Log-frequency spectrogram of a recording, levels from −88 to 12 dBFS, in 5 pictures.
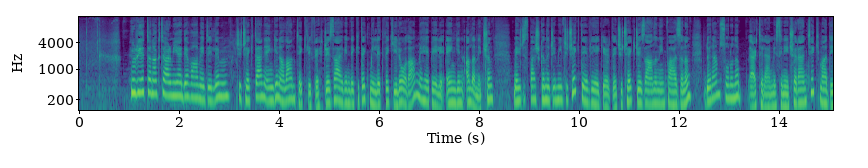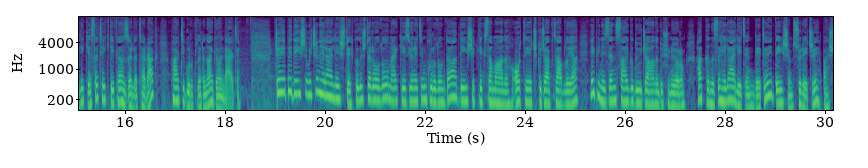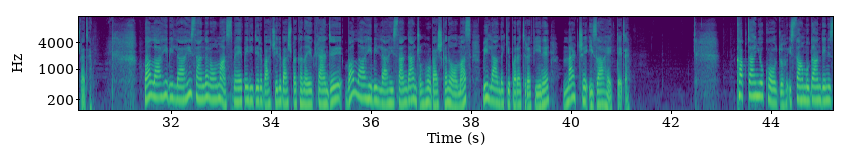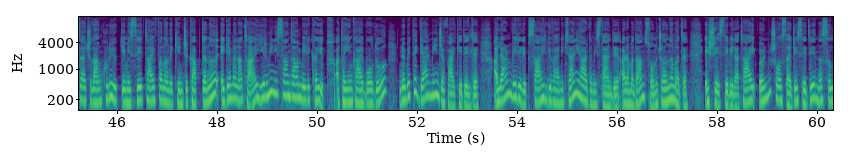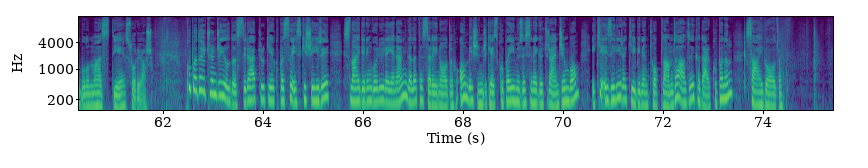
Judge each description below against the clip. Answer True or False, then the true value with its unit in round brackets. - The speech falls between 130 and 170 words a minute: False (120 wpm)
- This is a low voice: False (180 Hz)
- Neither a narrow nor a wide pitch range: True (4.6 semitones)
